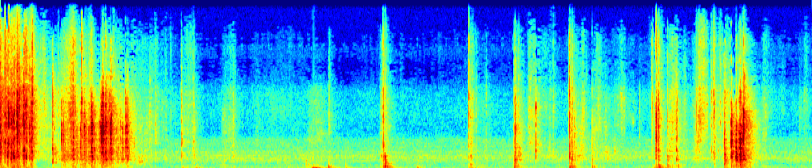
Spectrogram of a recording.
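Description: Soft riffling and tapping of tarot cards being shuffled, in short bursts with pauses between, close by and fairly quiet.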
